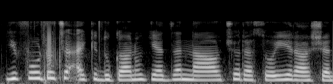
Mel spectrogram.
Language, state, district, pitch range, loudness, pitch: Kashmiri, Punjab, Kapurthala, 205-240 Hz, -15 LUFS, 220 Hz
